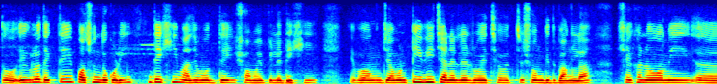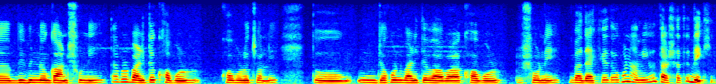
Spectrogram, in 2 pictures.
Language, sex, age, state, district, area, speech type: Bengali, female, 30-45, West Bengal, Malda, rural, spontaneous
